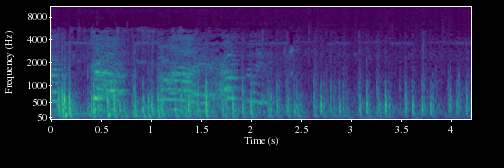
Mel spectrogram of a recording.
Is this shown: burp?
no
